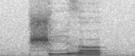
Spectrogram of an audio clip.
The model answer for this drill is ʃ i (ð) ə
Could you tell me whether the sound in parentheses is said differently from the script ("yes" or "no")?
no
